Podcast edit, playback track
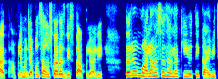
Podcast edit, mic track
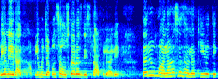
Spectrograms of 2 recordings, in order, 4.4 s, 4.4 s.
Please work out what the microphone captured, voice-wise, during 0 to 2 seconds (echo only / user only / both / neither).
echo only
